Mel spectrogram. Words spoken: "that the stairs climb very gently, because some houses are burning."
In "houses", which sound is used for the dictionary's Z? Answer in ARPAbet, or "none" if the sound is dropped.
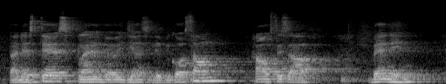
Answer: S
